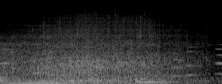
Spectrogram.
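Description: A soft whoosh of a book page turning, swelling and then fading away over about two seconds.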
